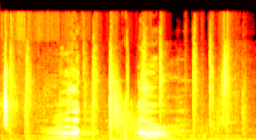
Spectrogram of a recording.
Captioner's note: grunting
